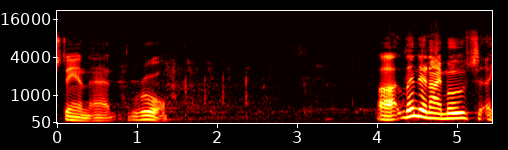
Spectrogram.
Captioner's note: audience laughing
